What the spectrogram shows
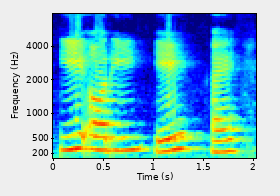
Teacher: जीभ के आगे के भाग से उच्चारित होने वाले स्वर अग्र कहलाते हैं। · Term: अग्रस्वर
